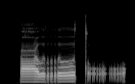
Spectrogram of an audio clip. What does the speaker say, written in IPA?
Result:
ʕ ɤ r ɤ t ɔ̰

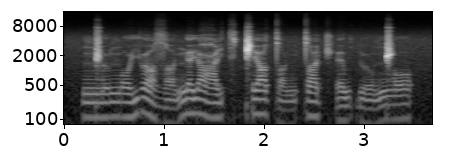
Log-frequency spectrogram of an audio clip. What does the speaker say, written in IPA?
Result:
ŋ͡ǁ ɵ˧ ŋ ɔ˧ j ɵ˦˨ e̯ zˤ ɛ˨ ŋ ɛ˦ j ʕ i˧ t͡s ǁ e˦ tˤ ɵ˨ ŋ tˤ i˦ t͡ʃʼ ɛ˧ w ɗ ɵ˨ o̯ ŋ͡ǁ ɔ˧

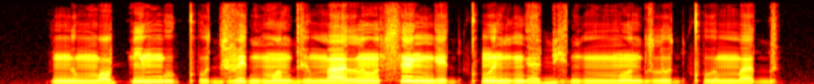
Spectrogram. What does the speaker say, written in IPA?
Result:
n u˨ m ɔ˨ pʲ ũ˦ m u˦˨ kʷʼ ɛ˨ d v e˦˨ d m ɔ̃˨ d ɨ˨ m a˦ l õ˦ s ɛ̃˦ ŋ e˨ d kʷʼ ẽ˦ d ŋ ɛ̤˦ bʲ e˨ d mː õ˨ d l u˧ d kʷʼ ɘ˧ m ɐ˧ d

